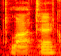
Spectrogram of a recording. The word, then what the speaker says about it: LaTeX: that we need to use a program called la tech or latex depending how you pronounce it which is a program that essentially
